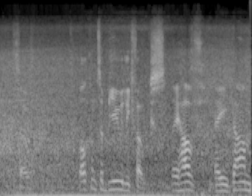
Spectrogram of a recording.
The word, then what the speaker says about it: Beaulieu: The reason I said Beauloo is because when you look at how it's spelled, it's l-i-e-u as in a day in lieu. But I've just asked someone in the town and it's called Beaulieu so welcome to Beaulieu folks!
